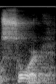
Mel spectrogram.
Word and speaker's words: sword: answer ah ou então Sword tem um w ali você não pronuncia esse w ou mesmo Listen listening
